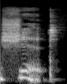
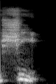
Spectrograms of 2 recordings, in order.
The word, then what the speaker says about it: sheet: He wanted to say sheet. Let's practice sheet. Sheet. Sheet. Now compare with Uh-huh. Careful with that one.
